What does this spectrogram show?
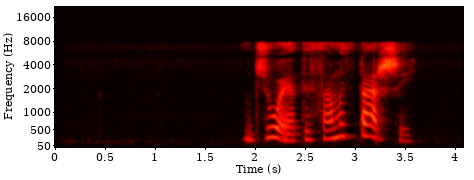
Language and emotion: Russian, positive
